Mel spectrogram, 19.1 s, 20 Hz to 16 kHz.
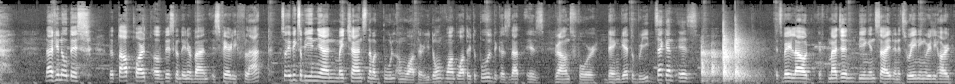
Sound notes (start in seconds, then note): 14.0 knocks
